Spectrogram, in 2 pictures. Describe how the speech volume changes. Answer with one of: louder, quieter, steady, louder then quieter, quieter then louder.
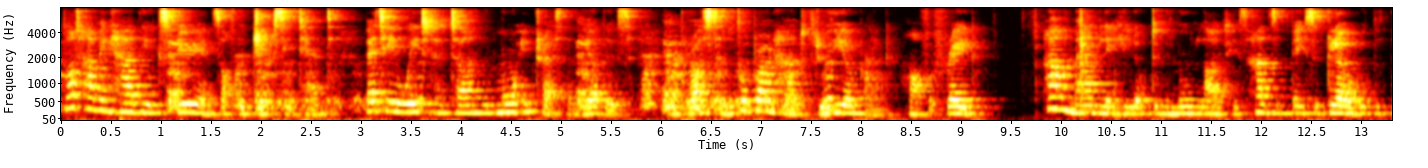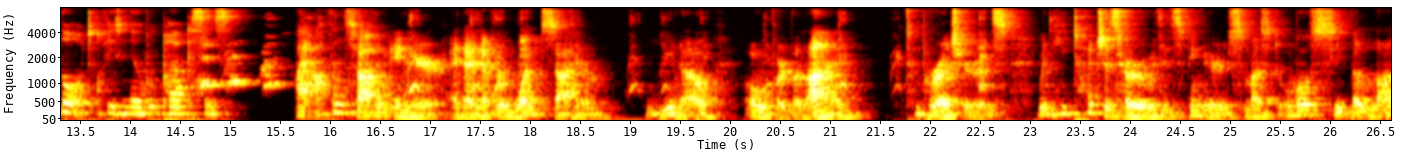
steady.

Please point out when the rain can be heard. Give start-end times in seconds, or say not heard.
not heard.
